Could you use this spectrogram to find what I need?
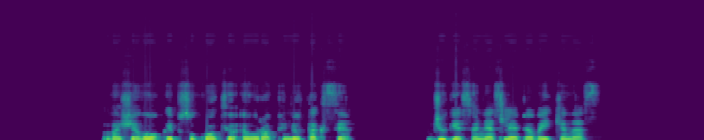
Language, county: Lithuanian, Vilnius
